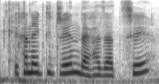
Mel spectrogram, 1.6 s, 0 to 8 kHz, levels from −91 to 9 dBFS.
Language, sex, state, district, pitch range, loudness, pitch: Bengali, female, West Bengal, Cooch Behar, 230-290 Hz, -15 LUFS, 280 Hz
